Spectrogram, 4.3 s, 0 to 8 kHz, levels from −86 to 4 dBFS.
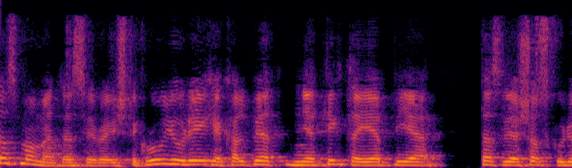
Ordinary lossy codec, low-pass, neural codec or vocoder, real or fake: AAC, 32 kbps; 7.2 kHz; codec, 16 kHz in and 24 kHz out, 1 kbps, XY-Tokenizer; fake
